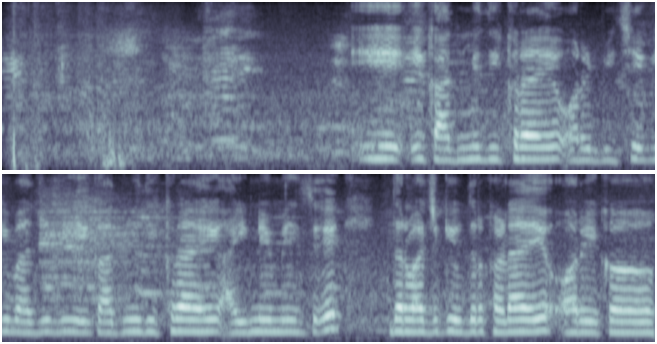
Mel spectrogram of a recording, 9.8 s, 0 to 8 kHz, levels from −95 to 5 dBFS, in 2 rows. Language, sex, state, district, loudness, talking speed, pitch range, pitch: Hindi, female, Maharashtra, Mumbai Suburban, -17 LUFS, 160 wpm, 200-215 Hz, 205 Hz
